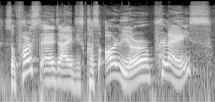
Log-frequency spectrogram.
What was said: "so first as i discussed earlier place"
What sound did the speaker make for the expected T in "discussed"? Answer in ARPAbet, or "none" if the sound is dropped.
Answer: none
